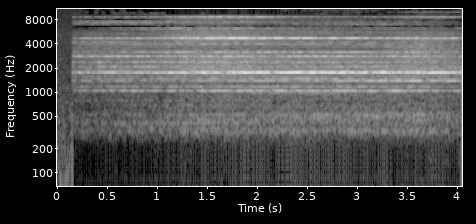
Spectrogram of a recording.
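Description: Added electronic sound effect: a held, shimmering chord of many high ringing tones that swells in over the first second or two, holds steady, and stops just after the end.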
